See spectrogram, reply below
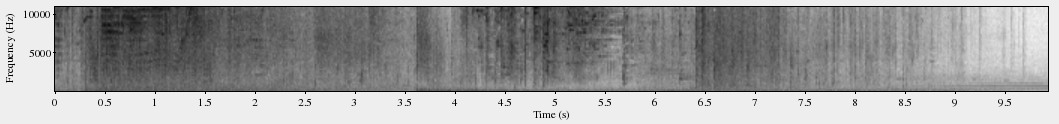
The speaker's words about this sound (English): He rolls a silver ball into the alley full of used sex bots. A thermal detonator, Earl says, as the droids begin to protest. Then... boom.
